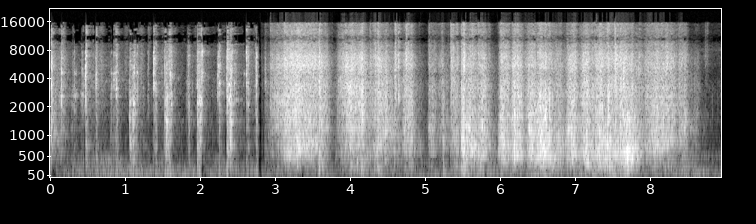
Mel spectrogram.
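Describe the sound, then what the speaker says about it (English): A Jeep JK being raised with a jack, steady close mechanical rubbing and ratcheting that starts as scattered clicks and settles into a continuous grinding sweep, with no talking. "Now that they're loose, we're going to jack the Jeep up"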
